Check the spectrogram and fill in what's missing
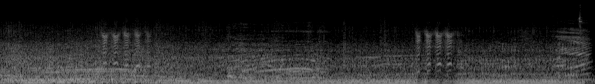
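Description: Goats bleat repeatedly in Farming Simulator 25, with several overlapping calls close by above a steady, loud backdrop of farm ambience and low machinery hum that carries through the whole stretch.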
